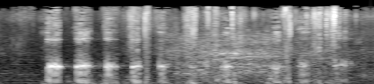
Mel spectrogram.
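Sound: pig grunting and oinking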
